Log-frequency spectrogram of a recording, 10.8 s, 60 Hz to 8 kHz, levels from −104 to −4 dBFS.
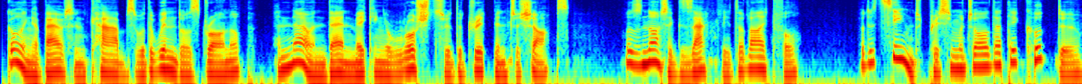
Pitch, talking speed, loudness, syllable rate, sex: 130 Hz, 195 wpm, -20 LUFS, 4.8 syllables/s, male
